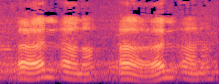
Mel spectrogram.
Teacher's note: لأن بعدها لاما ساكنة، لا هذا عموما عند القراء. إذن عندنا هنا ألف ساكنة، ألف بعدها لام ساكنة، يزاد في مد الألف · Term: زيادة المد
